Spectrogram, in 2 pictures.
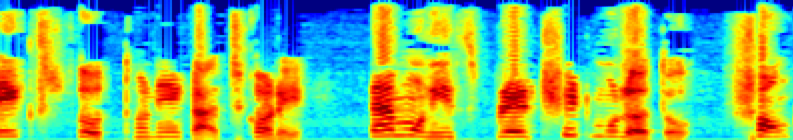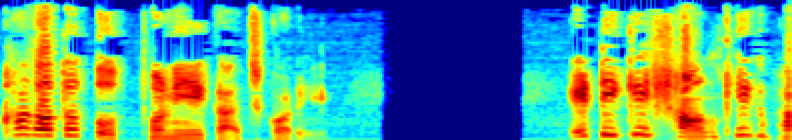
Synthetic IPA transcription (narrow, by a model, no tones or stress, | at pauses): ʈeksʈt̪ot̪ʰːoniekad͡ʑkoɾe | t̪ɛmonispɾeɖʃiʈmulot̪o | ʃɔŋkʰaɡɔt̪ot̪ot̪ʰːoniekad͡ʑkoɾe | eʈikeʃaŋkʰikbʱ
